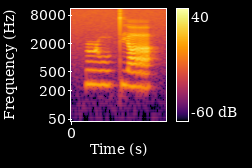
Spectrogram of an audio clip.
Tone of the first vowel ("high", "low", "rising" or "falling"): rising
